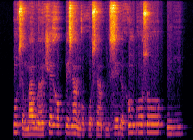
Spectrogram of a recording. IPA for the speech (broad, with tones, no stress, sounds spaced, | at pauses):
ũ˦ s ə˨ m a˧ w ã˨˦ ʃ ɛ˦ ɣ ɔ˦ k͡p e˦ z ã˦˨ ɡ o˨ f o˨ s ã˨ p ɨ˨ z e˦ ɗ ə˨ h ɔ̃˦ ɡ͡b oː˦ s oː˦ | ŋ i˧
